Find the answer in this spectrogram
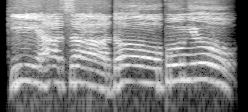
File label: suspicious, rodian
